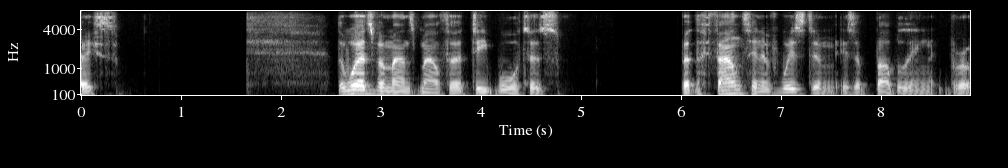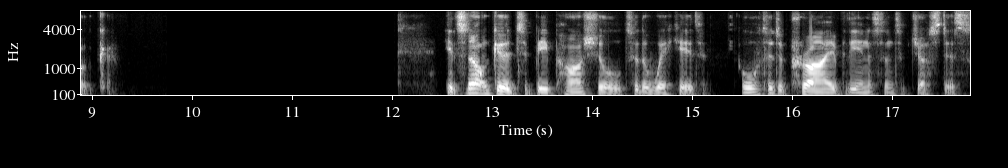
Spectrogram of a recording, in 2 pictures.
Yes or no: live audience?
no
